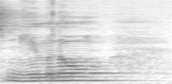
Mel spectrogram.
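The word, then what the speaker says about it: Númenor: The fall of, and I'm going to pronounce this wrong, people can hate me, I think it's Numenor, which was another... – I think you got that right.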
